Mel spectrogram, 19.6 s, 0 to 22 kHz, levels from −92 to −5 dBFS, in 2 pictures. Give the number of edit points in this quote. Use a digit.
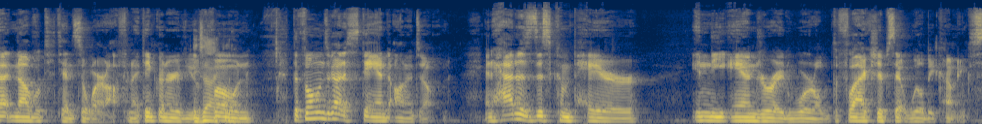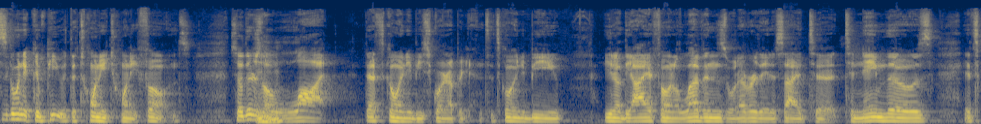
0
